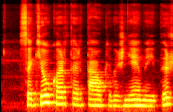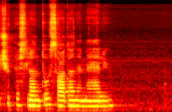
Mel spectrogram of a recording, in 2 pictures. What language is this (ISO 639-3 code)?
lit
